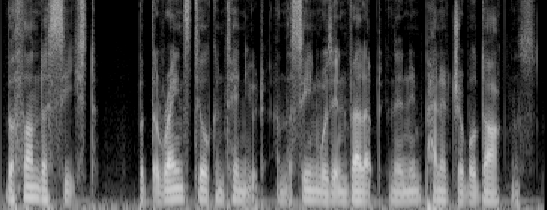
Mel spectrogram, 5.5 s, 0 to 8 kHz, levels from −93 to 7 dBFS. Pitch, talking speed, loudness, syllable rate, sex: 80 Hz, 185 wpm, -20 LUFS, 6.4 syllables/s, male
